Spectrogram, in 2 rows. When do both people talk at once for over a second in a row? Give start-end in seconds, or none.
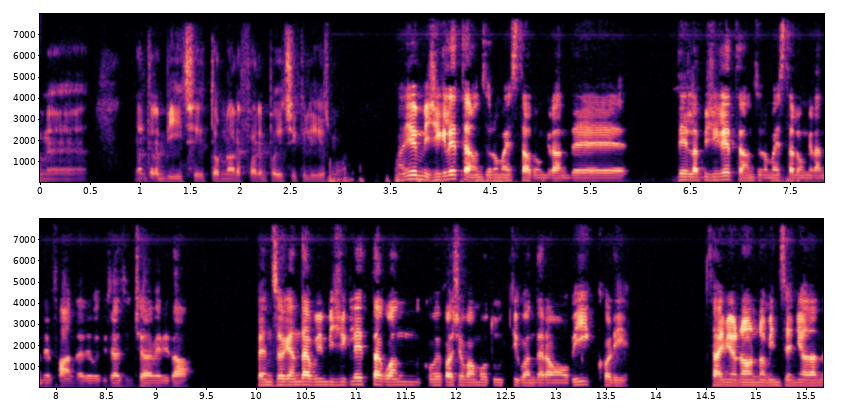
none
